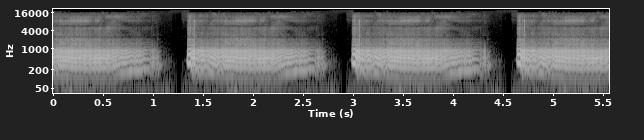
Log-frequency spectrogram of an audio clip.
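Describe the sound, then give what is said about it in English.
A fart sound effect plays four times in a row, each a loud, buzzy, wavering blast lasting over a second, separated by brief silences. “Oh, it's a good thing we have the fart noise sound effect here at the Sonic Truth Podcast.”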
